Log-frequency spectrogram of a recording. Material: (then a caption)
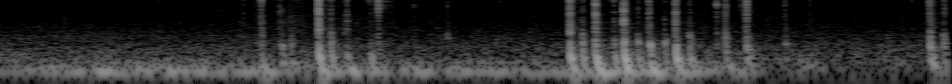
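Plastic. Fingertips type continuously on a backlit laptop keyboard with plastic keys. The result is quiet, short, dry clicks with bright edges, falling in uneven clusters over a low background rumble. A final tap lands at the very end.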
